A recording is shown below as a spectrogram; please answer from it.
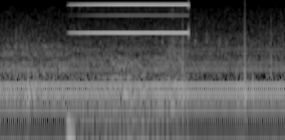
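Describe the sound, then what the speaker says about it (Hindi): With the probes reversed across a faulty transistor's shorted collector-emitter diode, a digital multimeter sounds one brief, bright continuity beep lasting about half a second. A steady low hum runs beneath it. "उल्टा भी इसका बीप आ रहा है यानी ख़राब है।"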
